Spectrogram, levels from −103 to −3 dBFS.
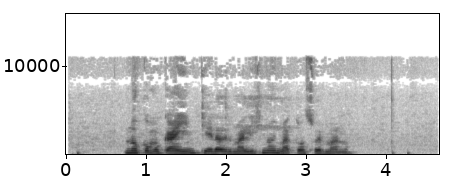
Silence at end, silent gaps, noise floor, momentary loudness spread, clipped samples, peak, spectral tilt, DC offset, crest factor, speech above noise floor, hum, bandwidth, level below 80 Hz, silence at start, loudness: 0.35 s; none; -56 dBFS; 12 LU; under 0.1%; -6 dBFS; -5.5 dB/octave; under 0.1%; 22 dB; 32 dB; none; 11.5 kHz; -70 dBFS; 0.15 s; -25 LUFS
